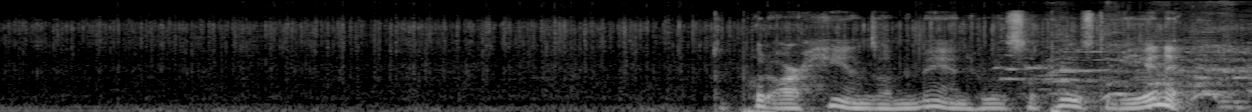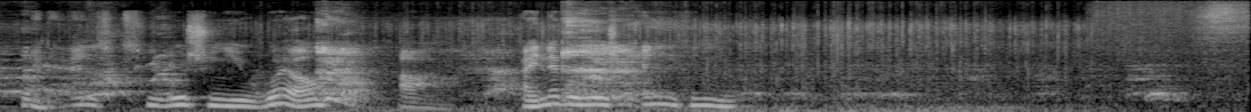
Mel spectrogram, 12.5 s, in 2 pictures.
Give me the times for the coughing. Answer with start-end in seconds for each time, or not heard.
7.8-9.7.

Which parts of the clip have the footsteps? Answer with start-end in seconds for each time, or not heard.
not heard.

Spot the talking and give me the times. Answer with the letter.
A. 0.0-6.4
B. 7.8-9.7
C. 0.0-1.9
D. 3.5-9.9
D.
